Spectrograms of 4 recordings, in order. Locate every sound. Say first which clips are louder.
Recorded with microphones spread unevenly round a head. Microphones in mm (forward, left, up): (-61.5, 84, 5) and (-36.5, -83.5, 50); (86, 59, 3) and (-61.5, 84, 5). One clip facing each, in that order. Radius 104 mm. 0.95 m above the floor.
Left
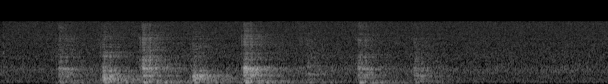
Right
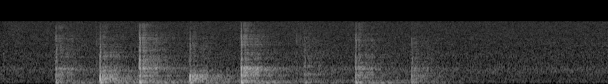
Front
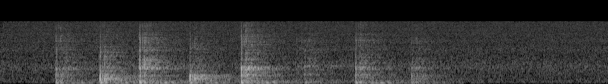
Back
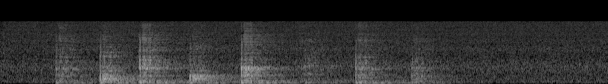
0.6 s footsteps: right 6 dB, front 4 dB; 70° right, 6 m; by 4.2 s 80° right, 8 m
